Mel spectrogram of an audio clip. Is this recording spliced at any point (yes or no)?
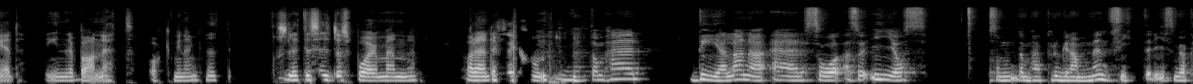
yes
